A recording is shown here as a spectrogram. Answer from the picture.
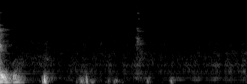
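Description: A man's voice trails off at the end of a word, then a pause broken by a few soft, low thumps, the first and loudest about half a second in.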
